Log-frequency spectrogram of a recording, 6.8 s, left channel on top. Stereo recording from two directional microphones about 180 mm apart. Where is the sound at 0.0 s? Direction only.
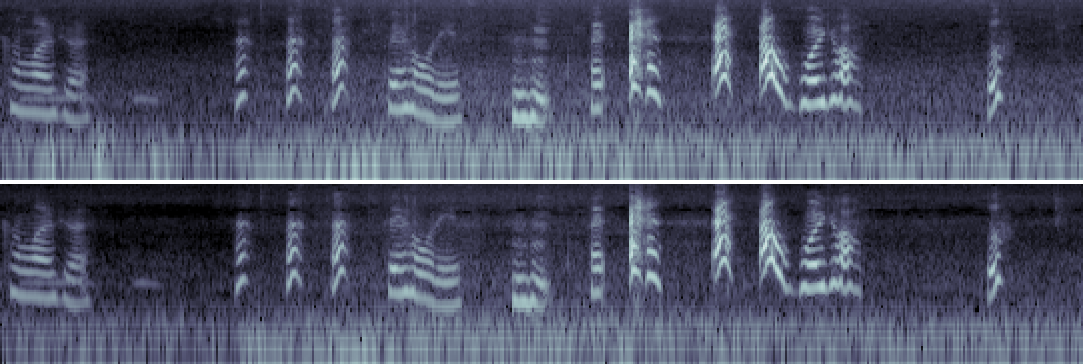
50° right (ahead or behind).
